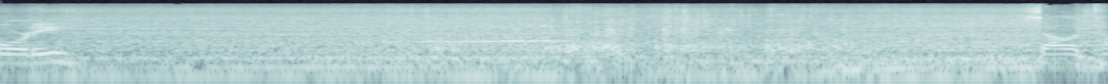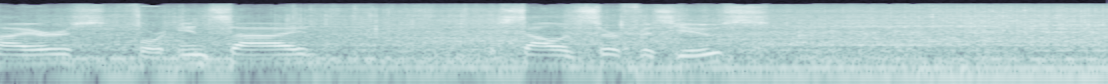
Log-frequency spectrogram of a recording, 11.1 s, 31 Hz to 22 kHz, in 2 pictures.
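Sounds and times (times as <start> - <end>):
forklift engine running: 0.0 - 11.0.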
